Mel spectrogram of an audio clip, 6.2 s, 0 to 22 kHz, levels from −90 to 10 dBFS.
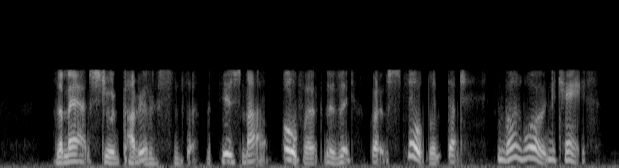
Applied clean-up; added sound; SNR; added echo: neural diffusion model UNIVERSE++.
